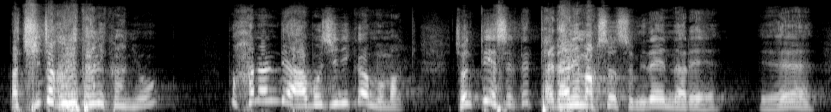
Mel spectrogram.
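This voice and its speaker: A middle-aged man, a pastor, telling a personal story in a sermon, swinging between loud outbursts and soft, low asides. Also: big pitch swings, a little fast. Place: church sanctuary.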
